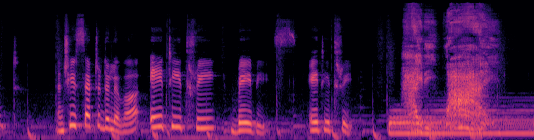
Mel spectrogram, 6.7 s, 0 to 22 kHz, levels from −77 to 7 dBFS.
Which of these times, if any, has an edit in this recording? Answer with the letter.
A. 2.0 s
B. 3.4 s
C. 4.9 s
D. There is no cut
C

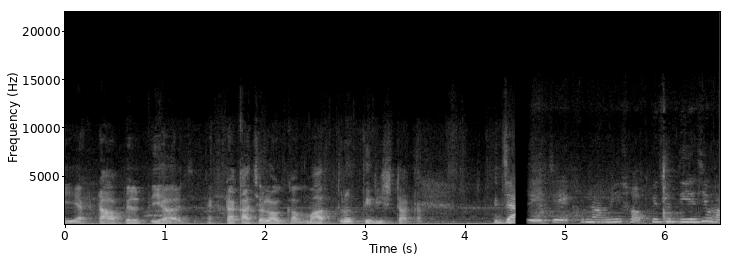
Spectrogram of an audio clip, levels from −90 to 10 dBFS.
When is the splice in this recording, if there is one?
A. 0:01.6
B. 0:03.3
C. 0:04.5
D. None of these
C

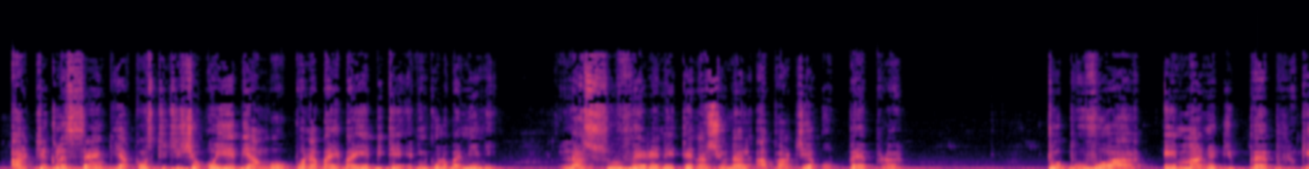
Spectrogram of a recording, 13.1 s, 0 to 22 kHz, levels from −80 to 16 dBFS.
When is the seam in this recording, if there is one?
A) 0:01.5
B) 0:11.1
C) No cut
C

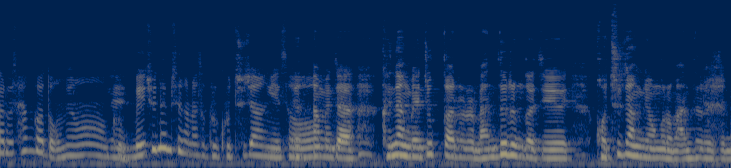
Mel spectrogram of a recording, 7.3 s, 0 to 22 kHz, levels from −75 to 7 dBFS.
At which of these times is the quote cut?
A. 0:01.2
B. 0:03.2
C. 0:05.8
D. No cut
B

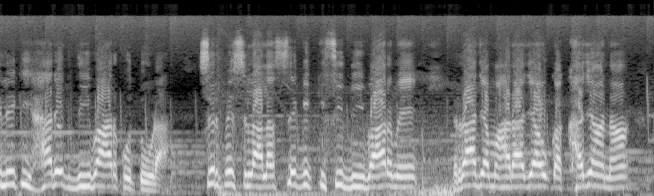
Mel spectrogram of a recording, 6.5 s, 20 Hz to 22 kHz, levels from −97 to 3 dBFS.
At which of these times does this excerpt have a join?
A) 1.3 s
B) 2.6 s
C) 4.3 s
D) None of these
D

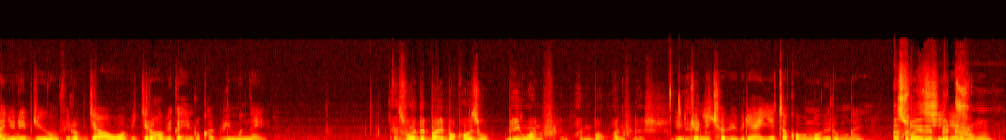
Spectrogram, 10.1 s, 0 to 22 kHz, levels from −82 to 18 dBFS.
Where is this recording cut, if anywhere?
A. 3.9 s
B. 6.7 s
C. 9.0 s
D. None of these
C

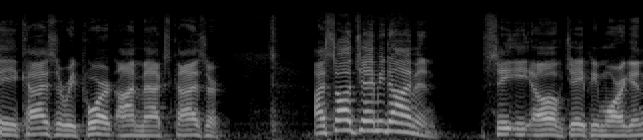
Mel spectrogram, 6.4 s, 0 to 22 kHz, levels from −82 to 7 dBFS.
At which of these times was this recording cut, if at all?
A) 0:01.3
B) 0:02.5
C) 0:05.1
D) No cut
D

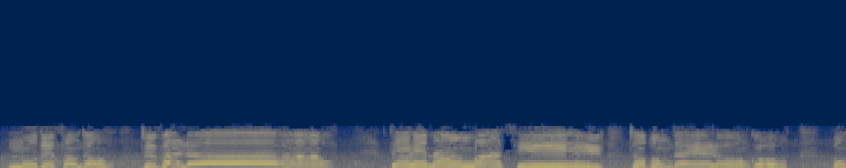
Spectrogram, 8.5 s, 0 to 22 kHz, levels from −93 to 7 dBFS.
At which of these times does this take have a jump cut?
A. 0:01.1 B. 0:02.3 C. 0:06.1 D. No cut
B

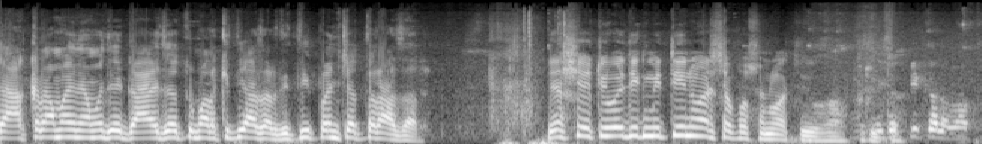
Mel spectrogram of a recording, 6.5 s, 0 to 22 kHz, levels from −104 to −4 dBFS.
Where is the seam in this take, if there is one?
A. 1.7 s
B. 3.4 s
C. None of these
B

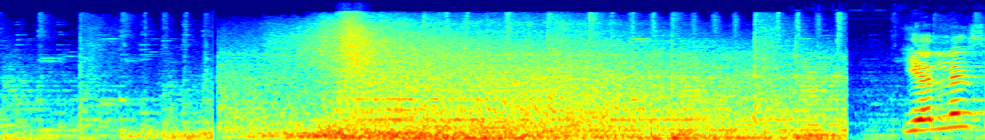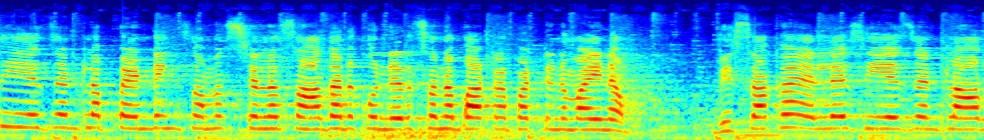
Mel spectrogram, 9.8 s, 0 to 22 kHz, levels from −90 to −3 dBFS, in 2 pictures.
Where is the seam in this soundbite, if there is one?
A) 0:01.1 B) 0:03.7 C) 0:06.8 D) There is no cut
A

